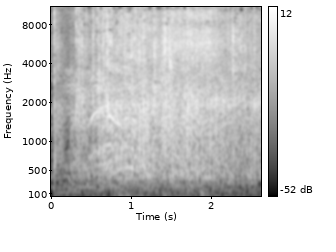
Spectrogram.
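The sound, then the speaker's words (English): An outdoor crowd in the Rose Garden of the White House breaks into steady applause at Trump's announcement of exiting the Paris Accord, a dense wash of clapping that stays loud and even for a few seconds with faint cheering mixed in. “that's a big applause line in the Rose Garden of the White House, not so popular at the G20.”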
